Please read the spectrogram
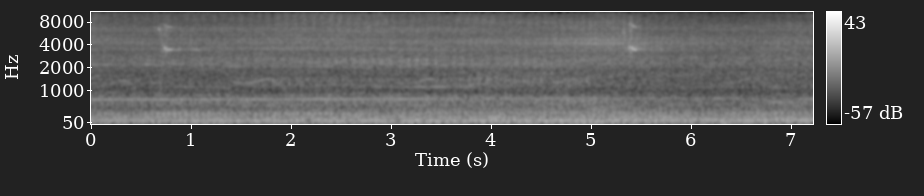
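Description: Several motorcycle engines running at low speed, a steady low rumble, with two short high chirps, one about a second in and one later on.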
